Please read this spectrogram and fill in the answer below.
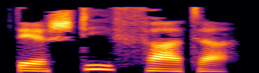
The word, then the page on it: Der Stiefvater: German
